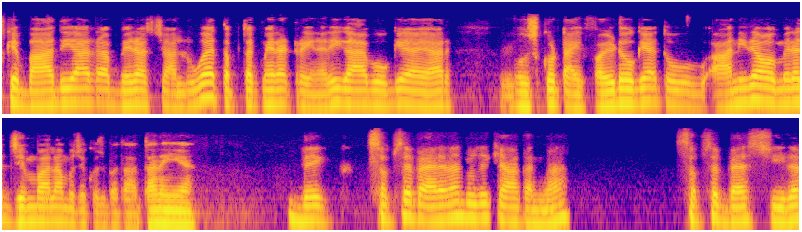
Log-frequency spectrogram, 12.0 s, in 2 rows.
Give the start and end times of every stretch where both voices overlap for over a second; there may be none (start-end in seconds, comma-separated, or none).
none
